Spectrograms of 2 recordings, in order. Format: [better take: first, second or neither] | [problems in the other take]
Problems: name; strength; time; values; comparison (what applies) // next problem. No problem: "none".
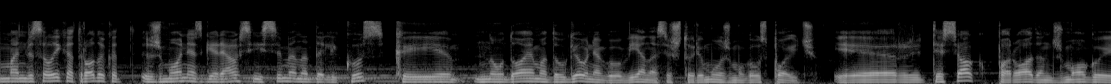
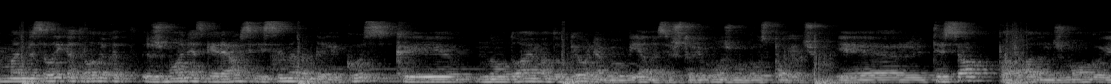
first | background sound (Truck); 12 dB below the speech // room echo; dies away in 0.8 s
